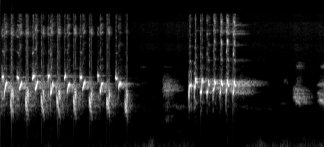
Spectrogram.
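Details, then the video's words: Female Yellow-vented Bulbul lure in the rolling 'ropel' style: a fast, jerky string of chirping notes, a short gap with a soft call, then another lively chattering run. "TRUCUK gacor UPLIK NGEPRUL pancingan trucuk agar BUNYI, jadikan burung trucukan BUNYI ROPEL"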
